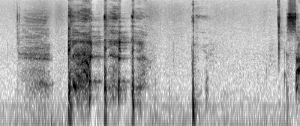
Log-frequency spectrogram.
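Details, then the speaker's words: Adult man's brief coughing fit mid-recording from a dry, scratchy throat: several sharp, harsh coughs in quick succession with throat clearing between them, in a small room. "boy I really need to drink of water my throat is just really getting uh scratchy anyway don't you hate it when that"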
